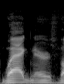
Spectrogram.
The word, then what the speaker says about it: Wagners: Wagners, Wagners, whatever the hell they are. But they hustle, man. – The W is pronounced as a V I got to tell you, they play hard.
